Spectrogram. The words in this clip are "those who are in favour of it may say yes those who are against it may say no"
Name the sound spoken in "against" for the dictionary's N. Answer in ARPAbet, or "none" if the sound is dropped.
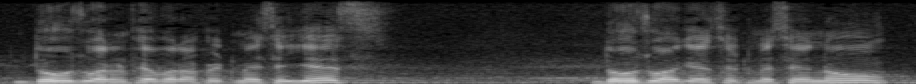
none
